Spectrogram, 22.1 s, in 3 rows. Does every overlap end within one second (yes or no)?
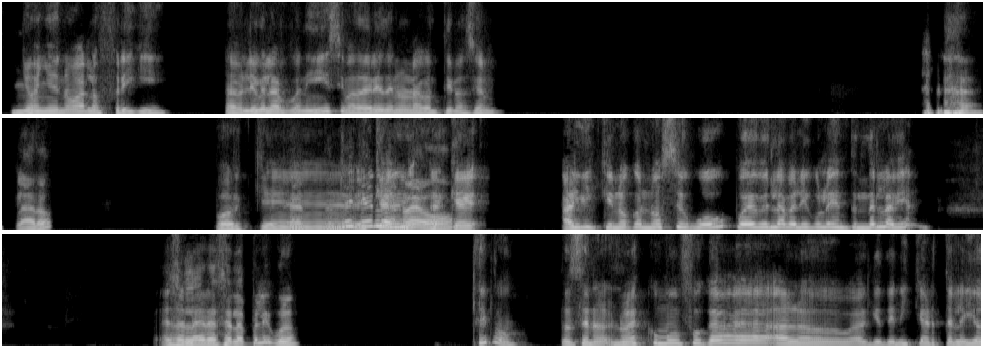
no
